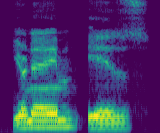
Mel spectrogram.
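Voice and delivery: pen ready, drag out the question; officer demanding a name. A narrator's reading. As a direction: major taking down the student's name. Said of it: "Major Casals said".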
